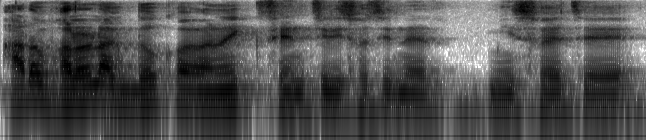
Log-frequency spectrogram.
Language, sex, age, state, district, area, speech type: Bengali, male, 30-45, West Bengal, Cooch Behar, urban, spontaneous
